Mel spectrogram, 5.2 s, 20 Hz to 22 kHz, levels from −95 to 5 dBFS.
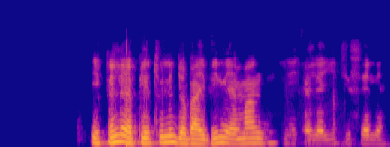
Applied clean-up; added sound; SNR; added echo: neural mask model Resemble Enhance denoiser.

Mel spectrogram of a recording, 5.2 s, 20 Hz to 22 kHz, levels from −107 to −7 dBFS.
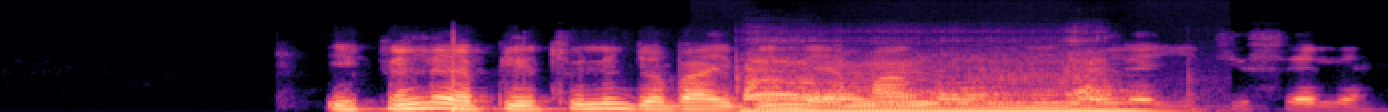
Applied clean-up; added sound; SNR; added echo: none; Musical instrument; -2 dB; none.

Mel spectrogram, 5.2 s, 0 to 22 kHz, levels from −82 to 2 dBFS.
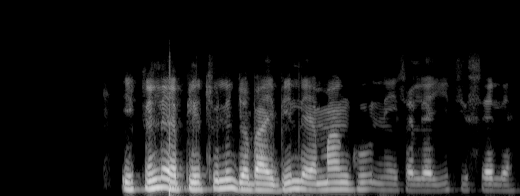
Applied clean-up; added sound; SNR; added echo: none; none; none; none.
